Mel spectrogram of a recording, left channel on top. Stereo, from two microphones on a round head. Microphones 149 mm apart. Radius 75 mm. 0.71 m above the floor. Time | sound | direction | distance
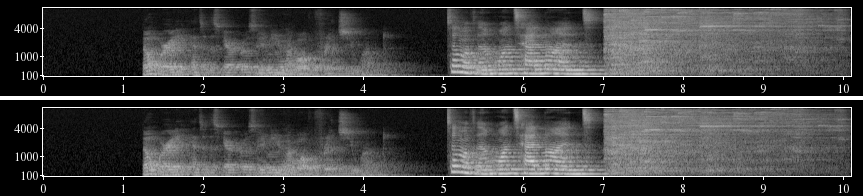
1.2 | a man speaking | 10° right (ahead or behind) | 2 m
2.6 | a man speaking | 15° right (ahead or behind) | 2.5 m
5.1 | a woman speaking | 30° right (ahead or behind) | 0.7 m
7.0 | dishes clattering | 10° left (ahead or behind) | 3 m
